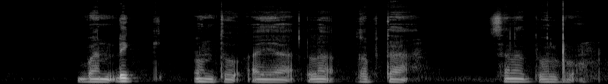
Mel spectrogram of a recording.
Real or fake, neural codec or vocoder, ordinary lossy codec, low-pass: real; none; none; none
